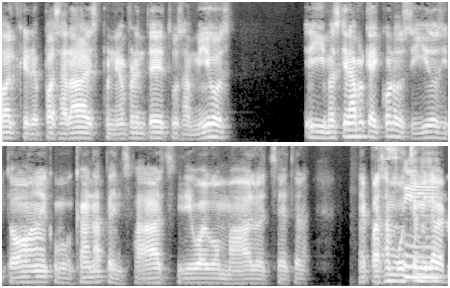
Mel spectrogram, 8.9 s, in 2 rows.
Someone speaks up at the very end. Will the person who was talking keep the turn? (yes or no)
yes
